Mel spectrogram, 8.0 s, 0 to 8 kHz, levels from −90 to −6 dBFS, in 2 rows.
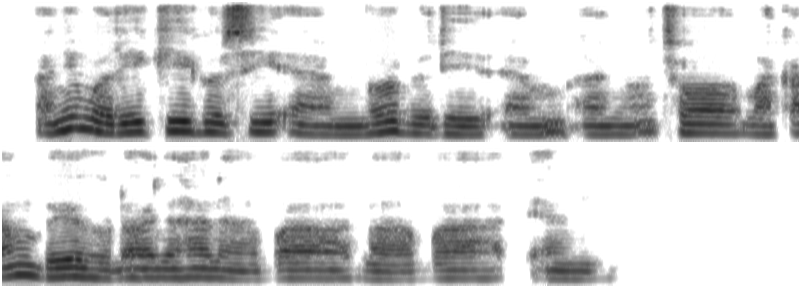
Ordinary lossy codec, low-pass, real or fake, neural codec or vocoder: none; 7.2 kHz; fake; codec, 16 kHz, 4.8 kbps, FACodec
